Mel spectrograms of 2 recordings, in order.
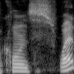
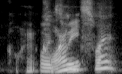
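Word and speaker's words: Corenswet: Is it how you say his name? Corn Sweat or Sweet? Corn Sweat.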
